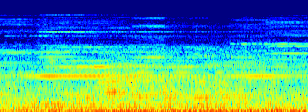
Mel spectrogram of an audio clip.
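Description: Dark ambient music: a steady low drone under several long held higher tones.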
